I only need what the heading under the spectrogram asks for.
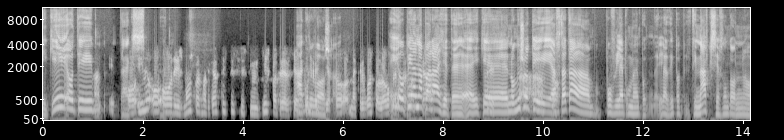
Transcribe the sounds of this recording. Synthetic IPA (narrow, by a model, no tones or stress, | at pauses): icio̞t̪id̪̥ɐkssineʔoʔoːɾizmo̞spɾɐɣmɐt̪ikɐːft̪ist̪isːist̪imicispɐt̪ɾiɐɾçiɐɐkkɾivosʝɐft̪onɐkɾivost̪oloɣoio̞piɐːnɐpɐɾɐʝe̞t̪e̞ceno̞mizoot̪iɐft̪ɐt̪ɐpuvle̞pume̞ḭlɐðipt̪inɐfksi̥siɐft̪o̞nt̪o̞n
